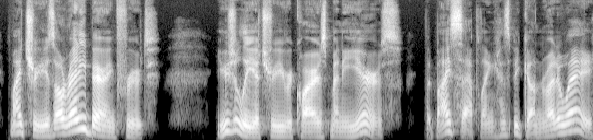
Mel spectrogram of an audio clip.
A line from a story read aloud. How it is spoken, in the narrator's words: chuckled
